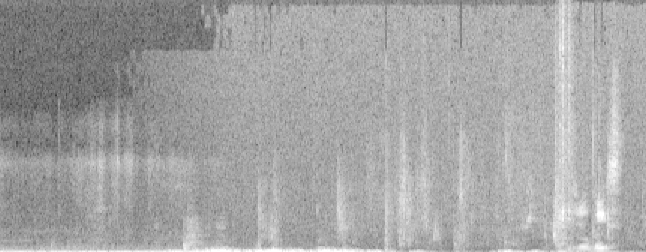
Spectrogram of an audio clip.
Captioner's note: wind blowing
